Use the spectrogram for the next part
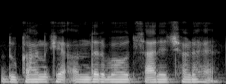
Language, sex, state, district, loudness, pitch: Hindi, male, Jharkhand, Garhwa, -17 LUFS, 115 Hz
